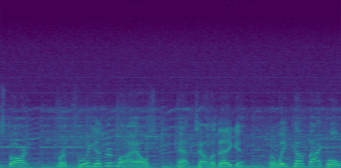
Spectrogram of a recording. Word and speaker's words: Talladega: What a day for racing here in Talladega, Alabama. This racetrack almost doesn't need describing. It's a four-syllable word that means speed. You simply say Talladega.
